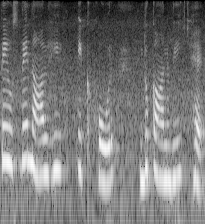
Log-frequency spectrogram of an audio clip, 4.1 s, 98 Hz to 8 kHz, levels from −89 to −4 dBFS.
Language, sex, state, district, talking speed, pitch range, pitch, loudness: Punjabi, female, Punjab, Kapurthala, 130 wpm, 235-300 Hz, 265 Hz, -15 LUFS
